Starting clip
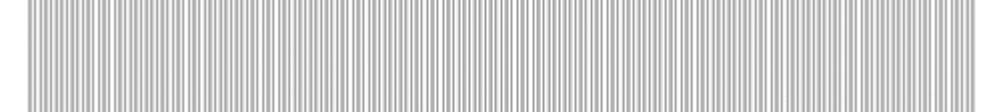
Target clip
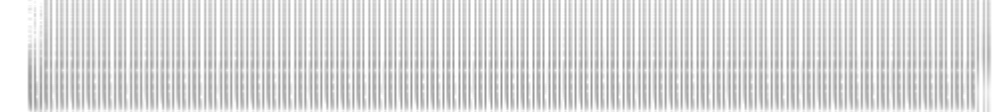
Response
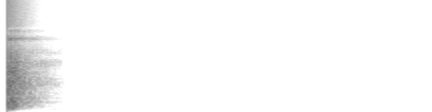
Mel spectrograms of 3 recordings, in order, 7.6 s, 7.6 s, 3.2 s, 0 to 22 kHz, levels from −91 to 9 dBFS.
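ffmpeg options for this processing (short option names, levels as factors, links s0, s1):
-filter_complex "[0:a]aeval=exprs='0.75*(cos(1*acos(clip(val(0)/0.75,-1,1)))-cos(1*PI/2))+0.0944*(cos(7*acos(clip(val(0)/0.75,-1,1)))-cos(7*PI/2))':c=same,highshelf=f=4900:g=-12,acrossover=split=190|1900[s0][s1][s2];[s0]adelay=60[s3];[s2]adelay=120[s4];[s3][s1][s4]amix=inputs=3:normalize=0,acrossover=split=150[s5][s6];[s5]aeval=exprs='(mod(501*val(0)+1,2)-1)/501':c=same[s7];[s7][s6]amix=inputs=2:normalize=0,acrossover=split=280[s8][s9];[s9]acompressor=threshold=0.00447:ratio=2.5[s10];[s8][s10]amix=inputs=2:normalize=0,asplit=2[s11][s12];[s12]volume=33.5,asoftclip=hard,volume=0.0299,volume=0.596[s13];[s11][s13]amix=inputs=2:normalize=0,acrusher=bits=6:mix=0:aa=0.5,volume=1.88"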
